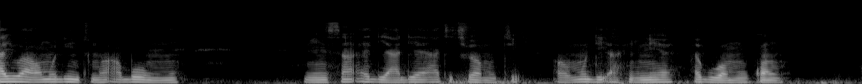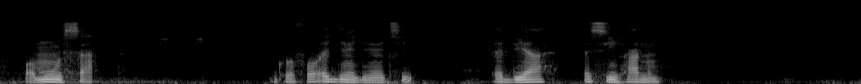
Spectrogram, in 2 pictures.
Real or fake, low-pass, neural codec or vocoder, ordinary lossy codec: fake; 7.2 kHz; codec, 24 kHz, 3.1 kbps, DualCodec; AAC, 32 kbps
